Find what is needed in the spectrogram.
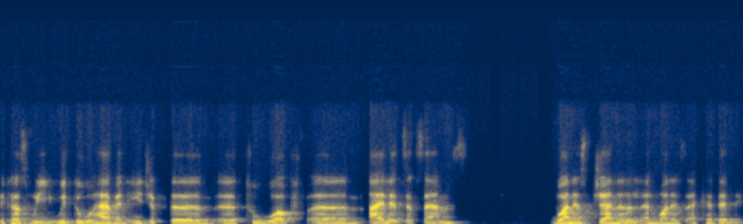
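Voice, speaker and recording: A woman speaks with a German accent at a fairly low pitch. Her pace is moderate and her intonation fairly even. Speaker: webinar moderator. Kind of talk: moderating a webinar. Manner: halting, many fillers.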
